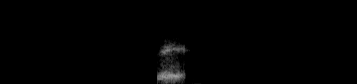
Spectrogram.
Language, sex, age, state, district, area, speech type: Urdu, male, 45-60, Bihar, Araria, rural, conversation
